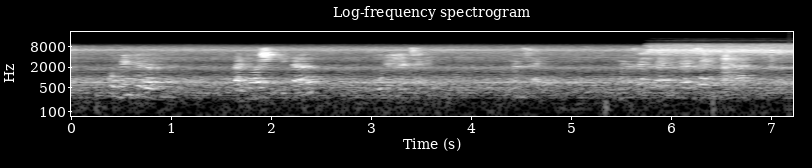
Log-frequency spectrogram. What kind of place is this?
subway train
